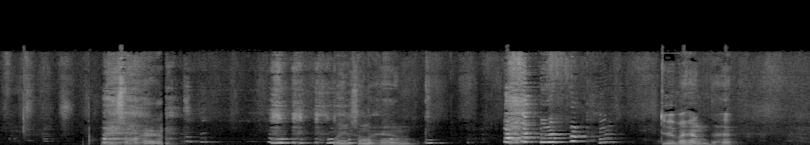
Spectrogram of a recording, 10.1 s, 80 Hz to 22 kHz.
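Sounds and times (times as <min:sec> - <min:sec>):
speech: 0:01.3 - 0:02.3, 0:04.2 - 0:05.3, 0:08.3 - 0:09.3
woman mimicking sobbing with relief: 0:01.3 - 0:07.9.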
